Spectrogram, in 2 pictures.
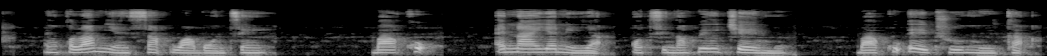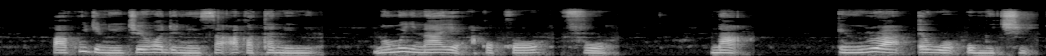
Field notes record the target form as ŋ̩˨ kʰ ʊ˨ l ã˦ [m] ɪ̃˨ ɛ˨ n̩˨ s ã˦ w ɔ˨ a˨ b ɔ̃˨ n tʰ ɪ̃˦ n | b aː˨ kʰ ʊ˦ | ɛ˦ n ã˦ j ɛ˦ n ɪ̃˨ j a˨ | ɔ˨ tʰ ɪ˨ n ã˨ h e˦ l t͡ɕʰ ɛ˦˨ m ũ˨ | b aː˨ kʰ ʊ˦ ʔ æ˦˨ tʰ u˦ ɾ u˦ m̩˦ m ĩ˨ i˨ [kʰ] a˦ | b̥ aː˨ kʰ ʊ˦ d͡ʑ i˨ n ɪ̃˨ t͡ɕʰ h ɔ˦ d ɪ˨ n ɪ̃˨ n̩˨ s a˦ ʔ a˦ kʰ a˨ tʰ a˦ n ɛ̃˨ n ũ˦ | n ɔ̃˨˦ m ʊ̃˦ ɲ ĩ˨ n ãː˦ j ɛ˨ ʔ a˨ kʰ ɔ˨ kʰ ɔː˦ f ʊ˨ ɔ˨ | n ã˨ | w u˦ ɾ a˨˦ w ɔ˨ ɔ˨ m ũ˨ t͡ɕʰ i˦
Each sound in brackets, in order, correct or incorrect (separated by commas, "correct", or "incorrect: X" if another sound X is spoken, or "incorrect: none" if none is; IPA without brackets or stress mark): correct, correct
